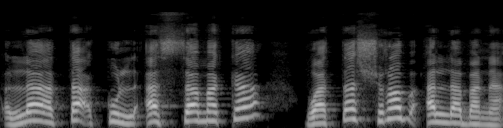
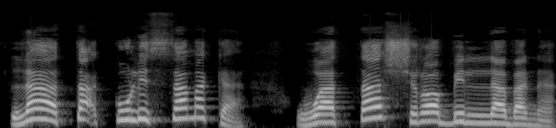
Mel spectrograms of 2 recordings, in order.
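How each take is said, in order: First: The verbs end in a bare consonant before al. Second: A linking i vowel joins each verb to the next. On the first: The speaker calls it wrong. "Asal baca dengan sukun" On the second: The speaker calls it right. "maka hendaklah kamu kasrah"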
